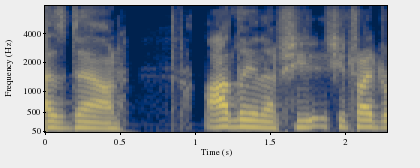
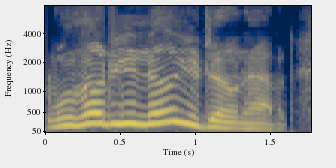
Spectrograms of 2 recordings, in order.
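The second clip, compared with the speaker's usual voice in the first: snobbish, haughty, snooty man's voice, pitched up; 5 semitones higher, 4 dB louder than usual. Retelling an exchange with a customer, doing him in a snooty man voice. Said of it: "It's the Snooty Man voice".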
